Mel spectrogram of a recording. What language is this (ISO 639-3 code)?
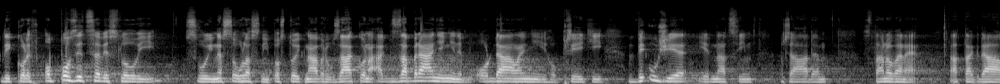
ces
